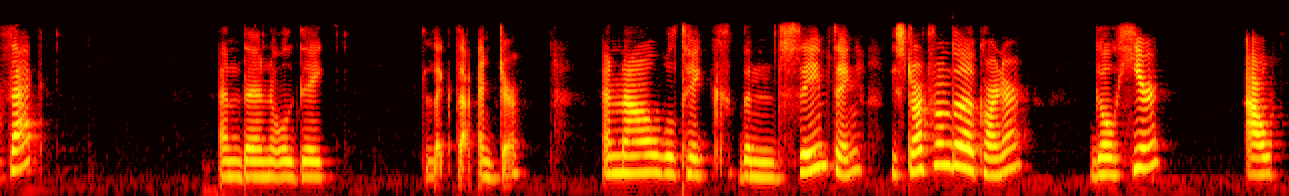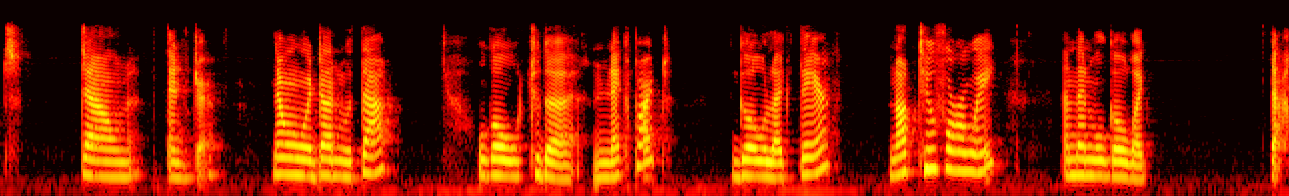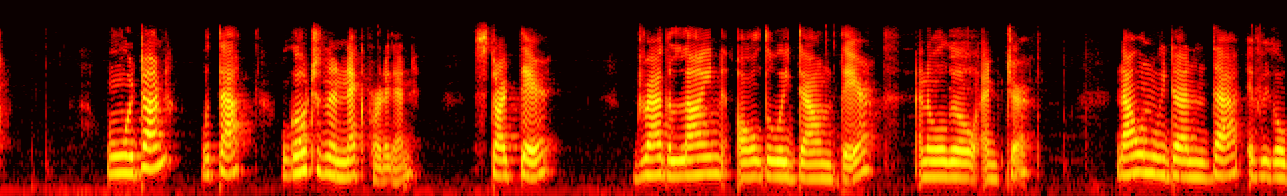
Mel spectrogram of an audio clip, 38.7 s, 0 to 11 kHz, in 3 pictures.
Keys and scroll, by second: 4.6 Return, 14.4 Return, 15.3 Return, 26.0 Return, 35.3 Return, 36.0 Return.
